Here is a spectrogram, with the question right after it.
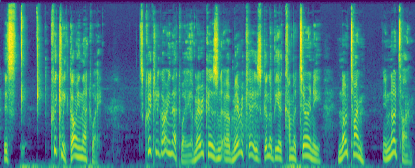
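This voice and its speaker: A man's voice: sits high, very animated, a little mellow, dry recording. A man giving an opinionated solo monologue to camera, emphatic and repeating his points for stress. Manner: slows down to stress key words. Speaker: video host.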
